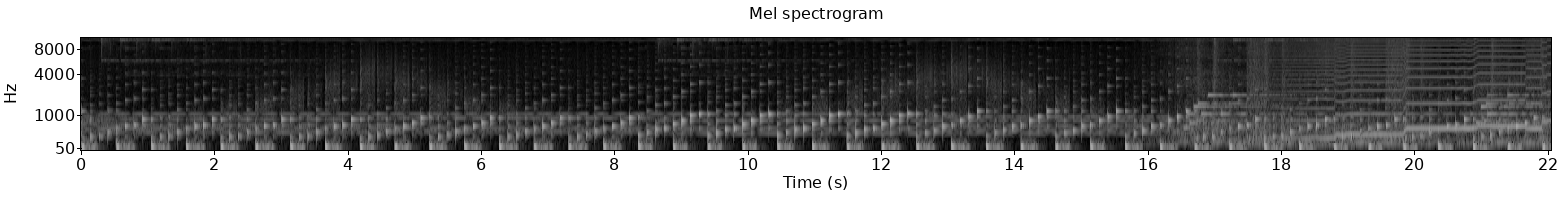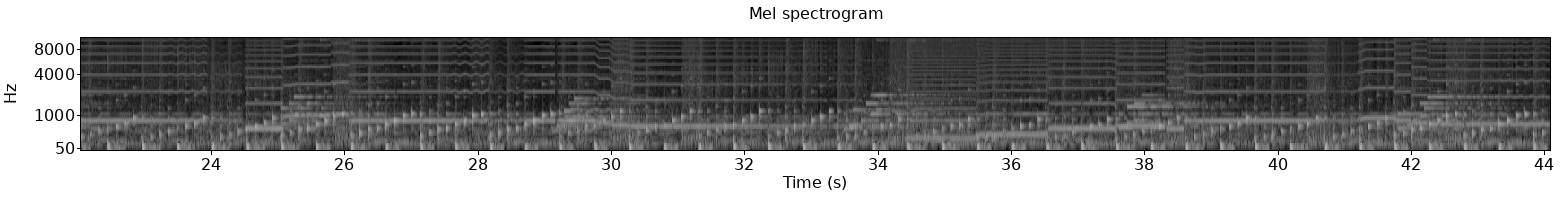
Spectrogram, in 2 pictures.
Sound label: Level Up; SanctuaryRPG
